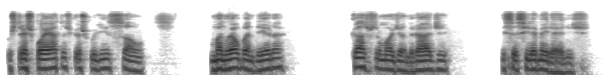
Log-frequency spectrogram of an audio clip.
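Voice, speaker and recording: Soft-spoken and at a very slow pace, a man of medium pitch talks with fairly even intonation and long, frequent pauses. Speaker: literature professor. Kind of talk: lecture. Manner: informal, conversational.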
